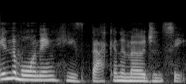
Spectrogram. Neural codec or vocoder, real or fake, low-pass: codec, 16 kHz, 1.1 kbps, Voila-Tokenizer; fake; 7.2 kHz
